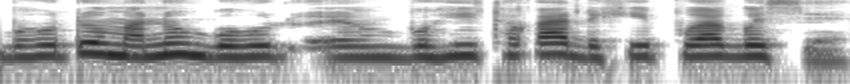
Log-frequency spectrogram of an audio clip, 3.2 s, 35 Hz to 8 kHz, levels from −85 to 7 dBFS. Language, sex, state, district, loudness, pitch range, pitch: Assamese, male, Assam, Sonitpur, -17 LUFS, 200-220 Hz, 210 Hz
